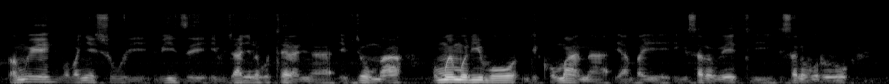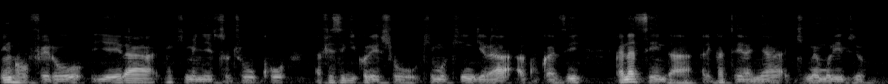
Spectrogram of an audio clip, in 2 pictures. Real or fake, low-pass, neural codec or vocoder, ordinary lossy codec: real; 10.8 kHz; none; Opus, 32 kbps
